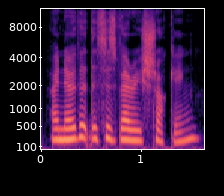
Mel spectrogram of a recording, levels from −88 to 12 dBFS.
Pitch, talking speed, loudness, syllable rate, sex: 215 Hz, 255 wpm, -17 LUFS, 6.3 syllables/s, female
